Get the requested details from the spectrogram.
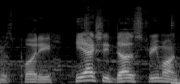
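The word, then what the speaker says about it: Puhty: Shout out to my boy, his name is Putty. He actually does stream on Twitch. Make sure you guys do check him out. Like I said, his name is Putty, which it's spelled P-U-H-T-Y.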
